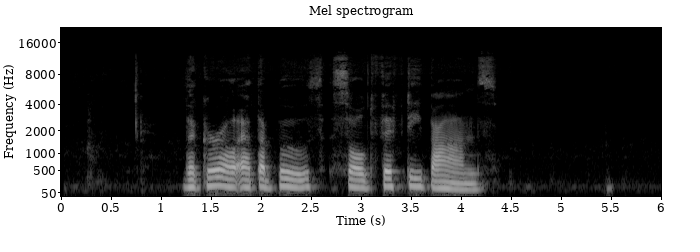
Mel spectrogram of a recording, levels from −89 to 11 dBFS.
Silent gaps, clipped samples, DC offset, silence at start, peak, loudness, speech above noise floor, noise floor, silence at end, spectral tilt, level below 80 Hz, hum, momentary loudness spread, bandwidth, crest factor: none; under 0.1%; under 0.1%; 1.2 s; -12 dBFS; -28 LUFS; 47 dB; -74 dBFS; 0.5 s; -8 dB/octave; -70 dBFS; none; 11 LU; 12.5 kHz; 18 dB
